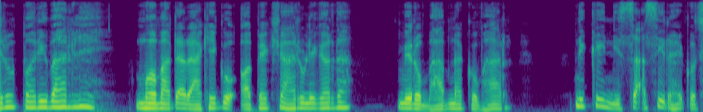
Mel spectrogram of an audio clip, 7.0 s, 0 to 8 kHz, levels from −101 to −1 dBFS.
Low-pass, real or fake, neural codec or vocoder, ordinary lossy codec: 7.2 kHz; fake; codec, 16 kHz, 16 kbps, FreqCodec, larger model; none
